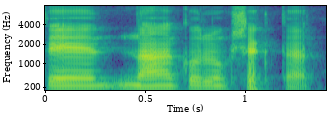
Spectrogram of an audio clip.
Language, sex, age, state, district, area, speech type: Goan Konkani, male, 45-60, Goa, Canacona, rural, spontaneous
